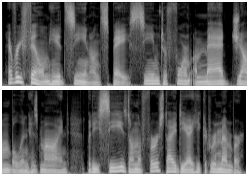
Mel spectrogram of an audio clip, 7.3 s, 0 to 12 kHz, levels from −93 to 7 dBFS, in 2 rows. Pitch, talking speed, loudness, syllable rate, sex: 105 Hz, 210 wpm, -21 LUFS, 5.1 syllables/s, male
